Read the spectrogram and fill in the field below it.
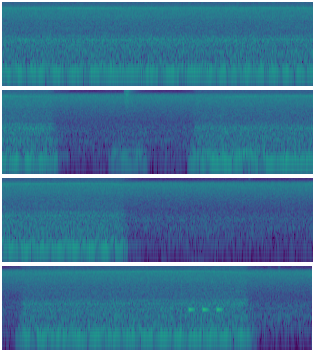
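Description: A truck engine rumbles in a low, steady drone that cuts in and out.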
